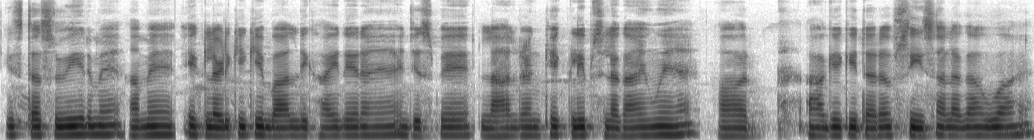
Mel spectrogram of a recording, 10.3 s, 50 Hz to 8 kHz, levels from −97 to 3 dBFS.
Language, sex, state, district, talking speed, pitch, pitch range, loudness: Hindi, male, Bihar, Kishanganj, 160 wpm, 125 Hz, 120-130 Hz, -16 LUFS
